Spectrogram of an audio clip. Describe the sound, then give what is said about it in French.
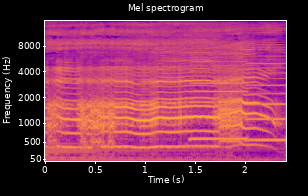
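A baby screams and wails loudly and continuously from the back seat of a 4L car. Its high, strained cry wavers in pitch, with brief catches between sobbing bursts, and no talking over it. “Soudain de la banquette arrière jaillit un hurlement d'enfer.”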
